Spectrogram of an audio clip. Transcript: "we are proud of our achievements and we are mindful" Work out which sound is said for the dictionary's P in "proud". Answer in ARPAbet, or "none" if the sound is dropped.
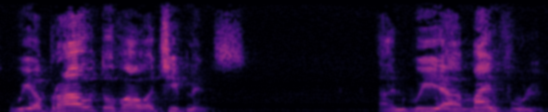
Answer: B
